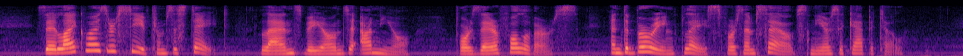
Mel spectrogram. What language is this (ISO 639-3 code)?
eng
